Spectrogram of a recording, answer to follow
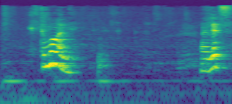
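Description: A child's short vocal sound about half a second in, falling in pitch, over a faint steady hum.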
